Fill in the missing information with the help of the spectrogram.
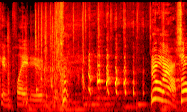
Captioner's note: laughing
